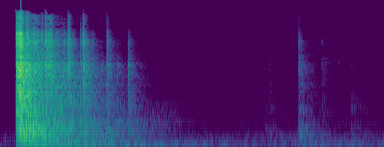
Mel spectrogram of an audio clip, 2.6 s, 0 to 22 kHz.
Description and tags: throwing pebbles onto metal08
Contact mic on a large metal storage box. Dropping handfuls of pebbles onto the box.
clack, clacking, contact-mic, gravel, impact, metal, metallic, pebble, pebbles, percussion, percussive, piezo, rocks, rubble, stone, stones, tap, tapping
